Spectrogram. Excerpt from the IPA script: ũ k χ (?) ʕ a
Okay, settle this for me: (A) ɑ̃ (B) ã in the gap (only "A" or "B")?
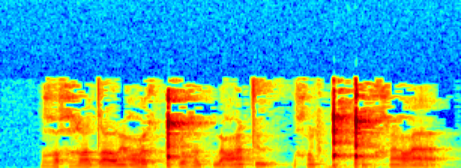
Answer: B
